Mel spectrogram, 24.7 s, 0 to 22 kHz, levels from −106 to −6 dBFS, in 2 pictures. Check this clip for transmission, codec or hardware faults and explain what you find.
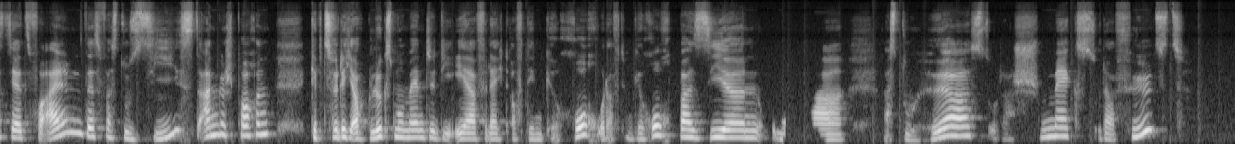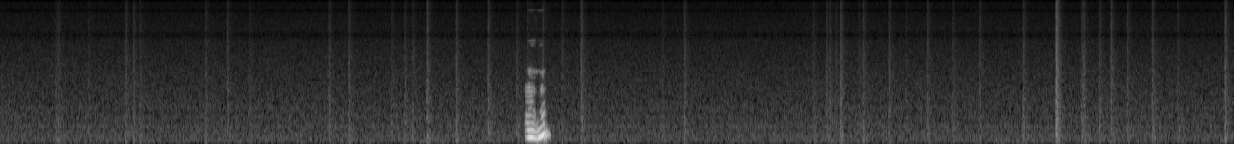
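No transmission, codec or hardware faults can be heard anywhere in this speech recording, so there is nothing to report.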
